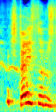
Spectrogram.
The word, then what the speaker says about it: Statham: Statham's the correct pronunciation.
